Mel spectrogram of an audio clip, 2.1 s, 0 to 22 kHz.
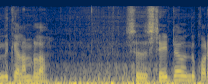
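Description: A Yamaha R15 single-cylinder sport bike riding slowly, its engine a steady low rumble, with a voice over it except for a short break near the middle.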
